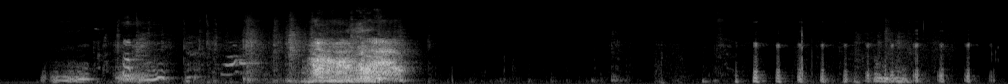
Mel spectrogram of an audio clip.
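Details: Dogs chasing a squirrel on a hot morning: loud strained whines and growly cries first, then a quick run of short, sharp yips repeated over several seconds.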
